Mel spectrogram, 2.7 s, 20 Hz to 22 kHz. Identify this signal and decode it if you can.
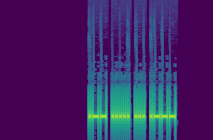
Morse code, heard as a keyed tone, about 50 wpm, 700 Hz. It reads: W5SJ
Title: Call Signs Repeated 2x - 50wpm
